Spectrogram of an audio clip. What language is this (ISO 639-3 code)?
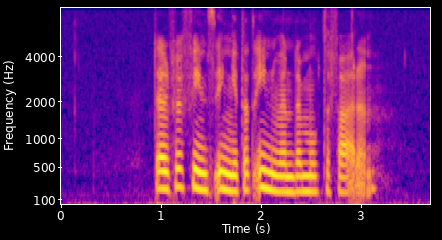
swe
